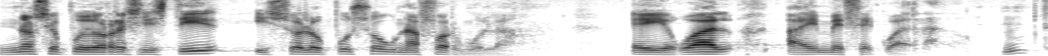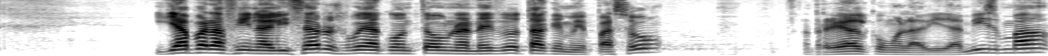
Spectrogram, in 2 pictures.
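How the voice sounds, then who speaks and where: Against a quiet background, a man speaks at a moderate pace and medium pitch, with long, frequent pauses, very wide pitch swings and big swings in loudness. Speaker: researcher comedian. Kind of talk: stand-up science monologue. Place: hall.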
